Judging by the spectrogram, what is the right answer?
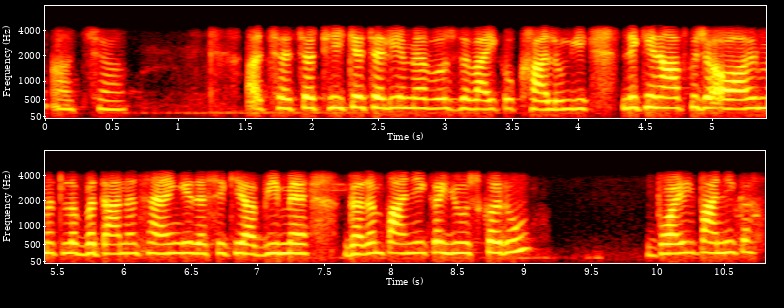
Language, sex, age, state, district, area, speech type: Urdu, female, 18-30, Uttar Pradesh, Shahjahanpur, rural, conversation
